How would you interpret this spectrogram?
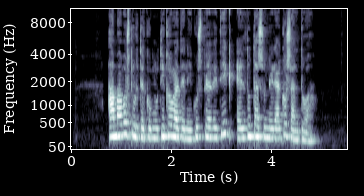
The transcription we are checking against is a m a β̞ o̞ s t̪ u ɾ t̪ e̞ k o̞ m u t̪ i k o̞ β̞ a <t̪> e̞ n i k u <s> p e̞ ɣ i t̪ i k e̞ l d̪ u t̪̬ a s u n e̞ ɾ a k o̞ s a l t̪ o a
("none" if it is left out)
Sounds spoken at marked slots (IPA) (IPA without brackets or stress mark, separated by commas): t̪, s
